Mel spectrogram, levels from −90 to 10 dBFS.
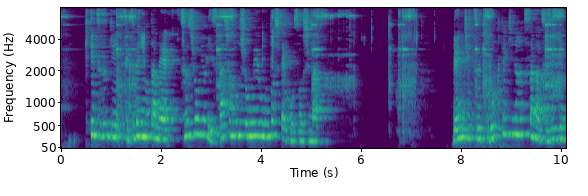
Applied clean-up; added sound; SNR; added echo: classical method WPE with log-MMSE.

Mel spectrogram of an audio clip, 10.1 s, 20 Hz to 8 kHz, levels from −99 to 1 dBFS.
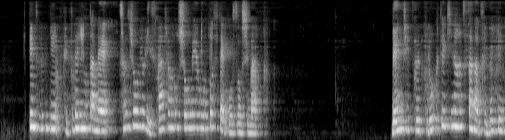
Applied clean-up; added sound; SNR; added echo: neural mask model DeepFilterNet 3.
